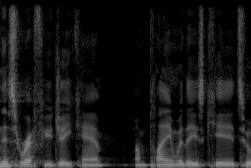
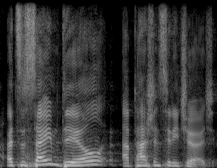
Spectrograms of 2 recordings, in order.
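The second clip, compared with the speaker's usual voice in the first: loud, raised voice projecting over the room; calling out; 8 semitones higher, 13 dB louder than usual. Real, not acted. Speaker asking the congregation about Iraq, calling out loudly. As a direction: pitch it up and out to the crowd.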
